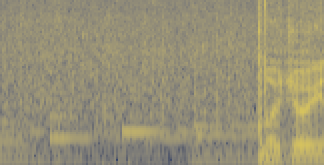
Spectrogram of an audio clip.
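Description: A rain sound effect under soft background music of long held notes that step slowly from one pitch to another; a narrator's voice comes in near the end.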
